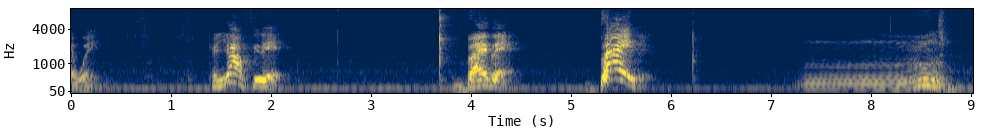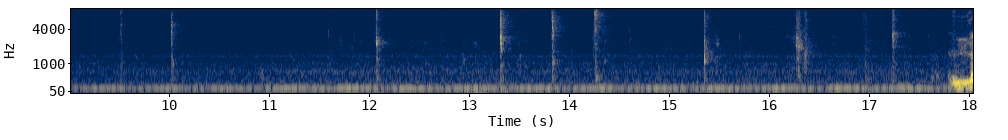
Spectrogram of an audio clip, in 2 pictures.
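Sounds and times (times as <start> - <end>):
steady low hum: 0.0 - 18.0
lip-smacks and chewing: 2.5 - 2.9, 8.1 - 18.0
person humming: 7.2 - 8.9.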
